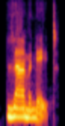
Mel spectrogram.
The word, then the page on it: laminate: Indian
